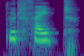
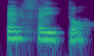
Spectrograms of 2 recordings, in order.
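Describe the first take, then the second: First: It has a lower, closer European pronunciation. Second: It has an open, Brazilian-like pronunciation. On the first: The speaker calls it right. "It's lower, it's closer" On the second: The speaker calls it wrong. "It's not perfeito"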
